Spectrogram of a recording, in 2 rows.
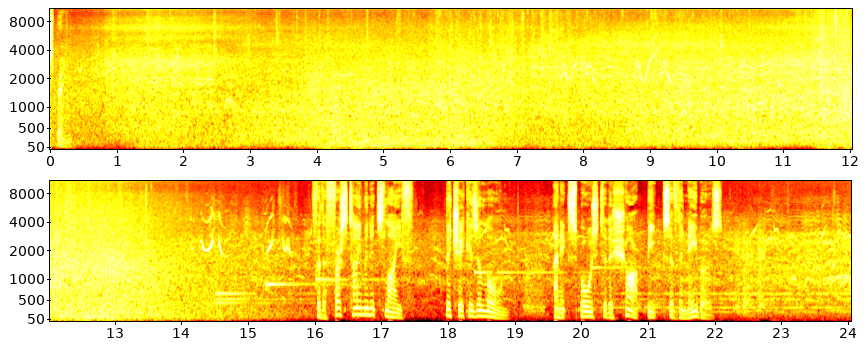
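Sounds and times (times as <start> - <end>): ocean surf breaking on beach: 0.0 - 15.3.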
